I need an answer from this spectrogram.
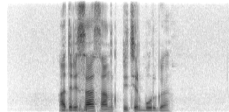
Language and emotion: Russian, neutral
